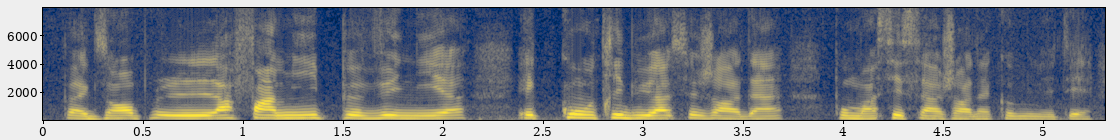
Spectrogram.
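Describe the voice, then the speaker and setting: The woman's medium-pitched voice moves at a moderate pace, with a dry, close sound and no echo. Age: 40s. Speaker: farm cooperative leader. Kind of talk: interview testimony. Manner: halting.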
